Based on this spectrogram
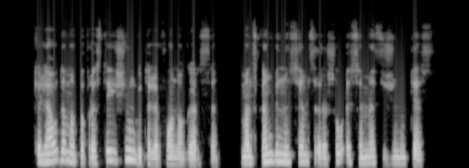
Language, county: Lithuanian, Kaunas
